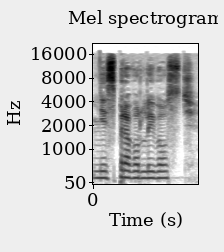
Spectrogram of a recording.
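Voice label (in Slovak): "nespravodlivost", Slovak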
